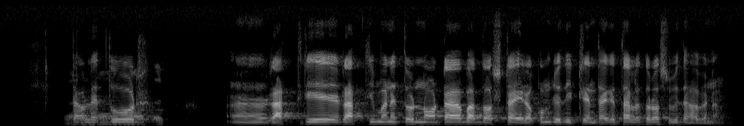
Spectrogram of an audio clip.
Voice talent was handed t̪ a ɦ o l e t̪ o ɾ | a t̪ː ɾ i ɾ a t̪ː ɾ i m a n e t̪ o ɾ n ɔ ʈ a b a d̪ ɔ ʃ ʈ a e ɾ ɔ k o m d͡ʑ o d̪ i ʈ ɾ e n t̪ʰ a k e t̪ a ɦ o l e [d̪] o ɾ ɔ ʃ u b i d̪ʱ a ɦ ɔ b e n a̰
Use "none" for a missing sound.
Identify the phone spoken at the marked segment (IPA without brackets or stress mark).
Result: t̪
